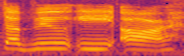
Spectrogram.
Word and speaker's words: bower: BOWER 什么意思？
